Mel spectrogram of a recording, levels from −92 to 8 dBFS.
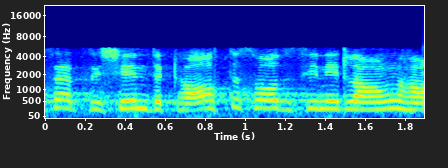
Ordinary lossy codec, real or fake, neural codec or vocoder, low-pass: none; fake; codec, 16 kHz in and 24 kHz out, 1 kbps, XY-Tokenizer; 5.4 kHz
